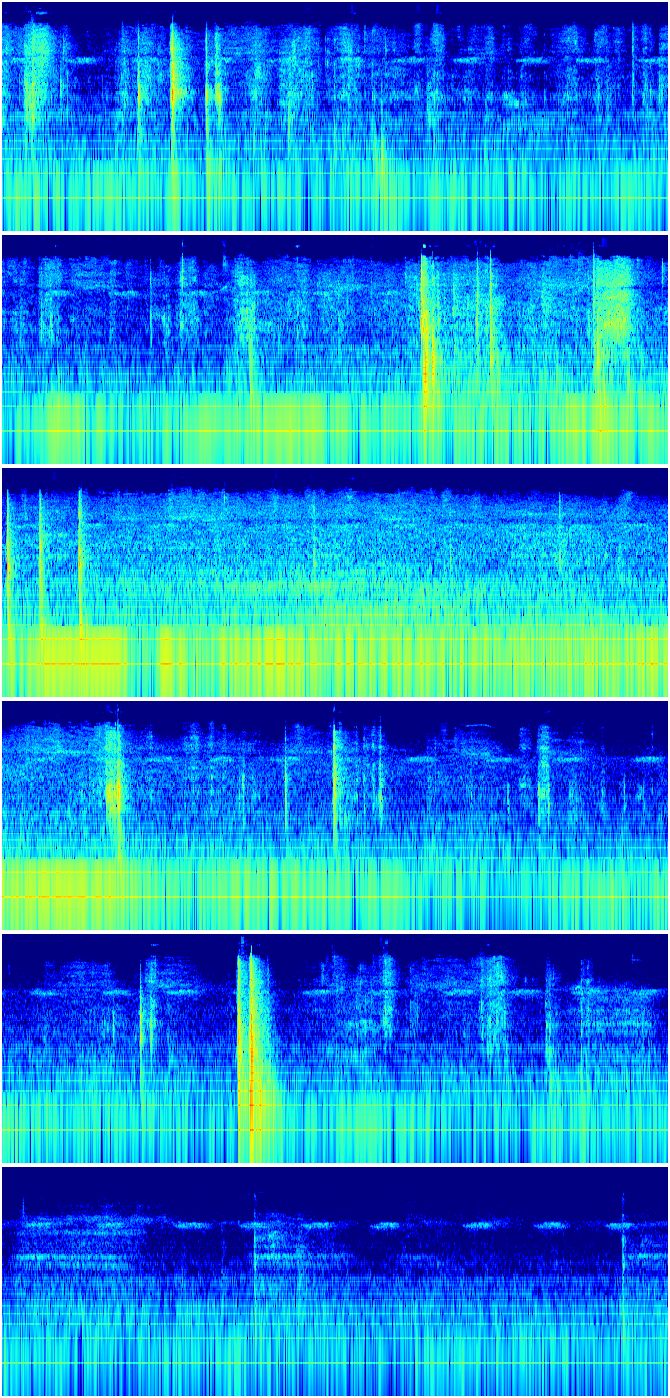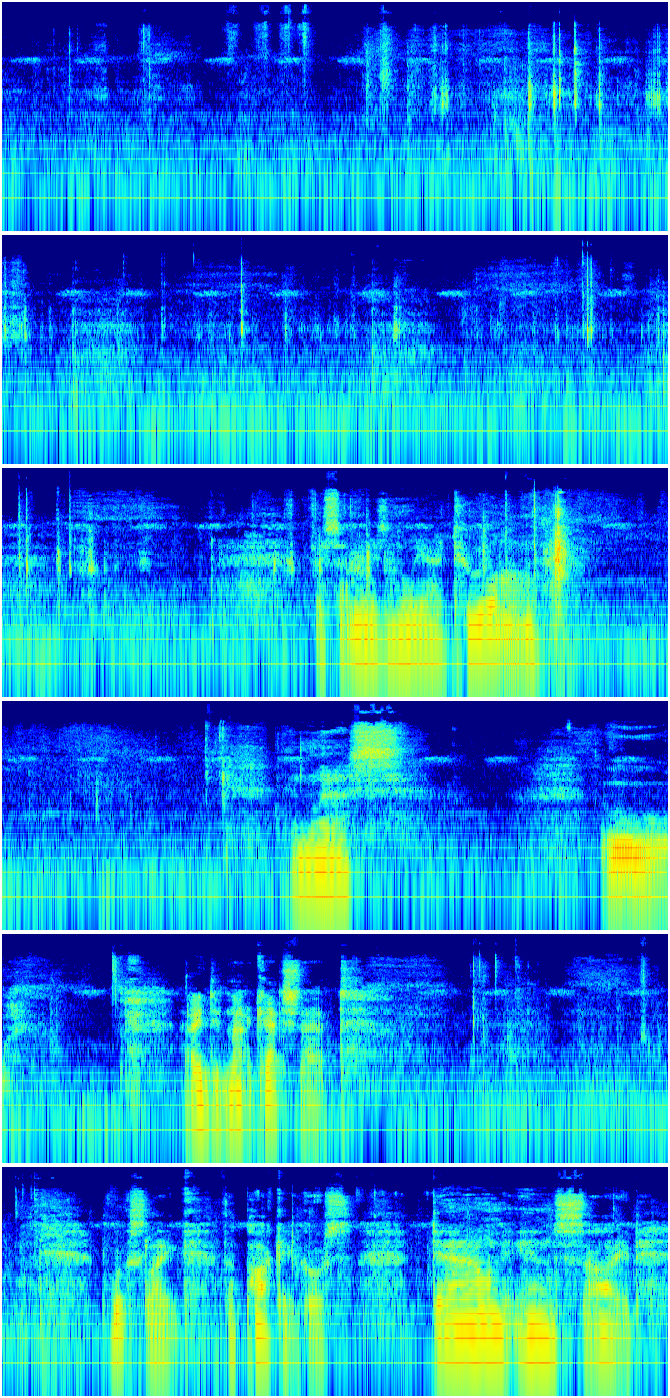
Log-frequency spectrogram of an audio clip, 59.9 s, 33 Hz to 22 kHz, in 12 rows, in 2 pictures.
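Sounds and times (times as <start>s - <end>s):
low steady hum: 0.0s - 59.9s
plastic parts clicking: 32.8s - 41.1s.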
